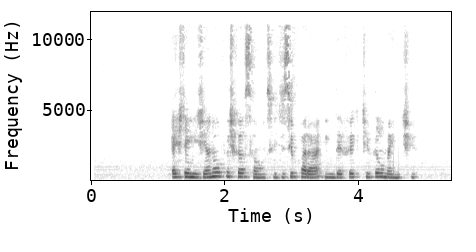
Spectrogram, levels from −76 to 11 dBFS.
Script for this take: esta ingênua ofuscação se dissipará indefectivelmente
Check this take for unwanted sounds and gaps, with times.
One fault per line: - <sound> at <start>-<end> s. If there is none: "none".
none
